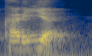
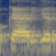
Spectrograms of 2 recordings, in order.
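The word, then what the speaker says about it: career: फिर आपके पास होगा ई ए, वो लफ्ज यूज करते हैं खरियर, खरियर, जिसको कैरियर भी कहते हैं लाट से। कैरियर होता है साइकिल का, ये खरियर होता है, ई खरियर, खरियर, ठीक है, खरियर।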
